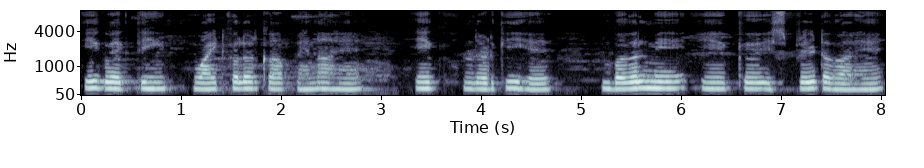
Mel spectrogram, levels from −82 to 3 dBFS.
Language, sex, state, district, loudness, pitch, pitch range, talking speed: Hindi, male, Madhya Pradesh, Umaria, -16 LUFS, 180 Hz, 170-185 Hz, 120 wpm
